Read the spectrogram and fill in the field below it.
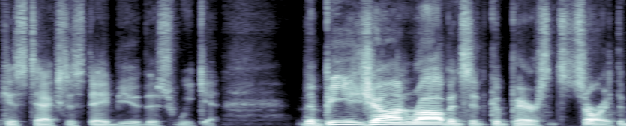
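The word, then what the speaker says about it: Bijan: The Be John Robinson comparison. Sorry, the Bjan Robinson comparisons. He told us how to pronounce his name, so I got to make sure I pronounce it right.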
